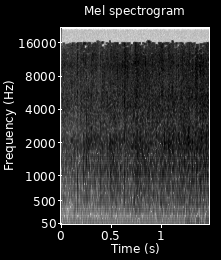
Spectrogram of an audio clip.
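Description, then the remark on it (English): A crowd of people applauding, dense steady clapping that fills the whole moment at an even, sustained level with no pauses. “let's give him a Morning Brew Christian Podcast Plant hand clap”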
